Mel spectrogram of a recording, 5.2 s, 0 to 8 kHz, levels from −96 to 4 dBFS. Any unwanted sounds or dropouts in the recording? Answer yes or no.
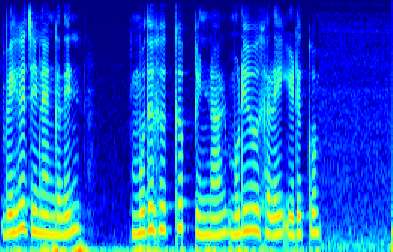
no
